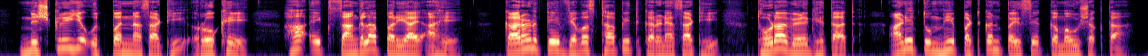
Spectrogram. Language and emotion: Marathi, neutral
